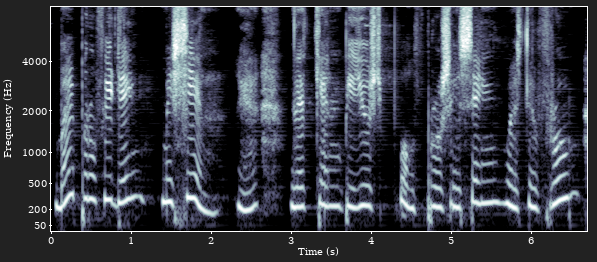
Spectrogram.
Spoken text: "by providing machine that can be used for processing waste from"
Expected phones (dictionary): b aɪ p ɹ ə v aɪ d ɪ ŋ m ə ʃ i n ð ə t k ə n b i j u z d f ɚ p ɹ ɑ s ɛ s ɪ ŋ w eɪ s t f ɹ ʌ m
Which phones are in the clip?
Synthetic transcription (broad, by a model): b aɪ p ɹ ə f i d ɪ ŋ m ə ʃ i n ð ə t k ə n b i j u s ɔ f p ɹ ɑ s ɛ s ɪ ŋ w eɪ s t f ɹ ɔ m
